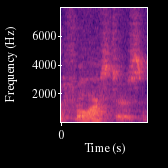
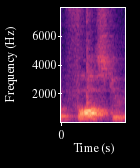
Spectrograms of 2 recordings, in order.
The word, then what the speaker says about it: Foster's: Not the Fosters. No, not the Foresters. It was before the Foresters. No, Foster. You're saying Forester.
